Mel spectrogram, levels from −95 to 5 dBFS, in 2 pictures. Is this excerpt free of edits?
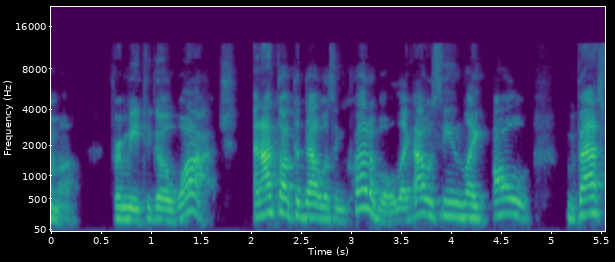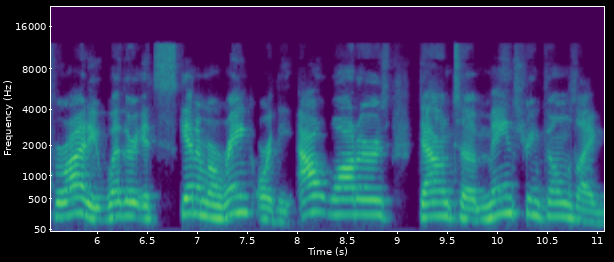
no; 1 cut; at 1.9 s

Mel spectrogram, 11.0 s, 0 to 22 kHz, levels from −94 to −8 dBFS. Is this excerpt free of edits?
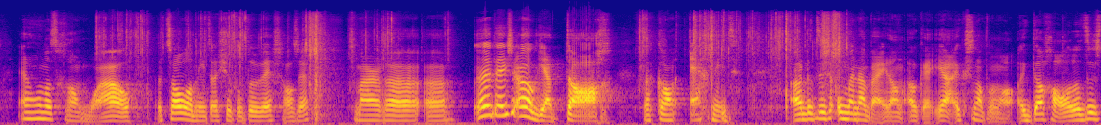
yes; 0 cuts

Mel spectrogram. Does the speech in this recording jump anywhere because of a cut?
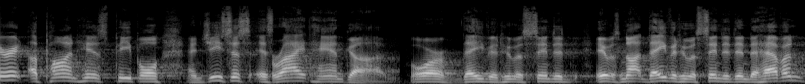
yes; 3 cuts; at 2.7 s, 3.4 s, 4.0 s

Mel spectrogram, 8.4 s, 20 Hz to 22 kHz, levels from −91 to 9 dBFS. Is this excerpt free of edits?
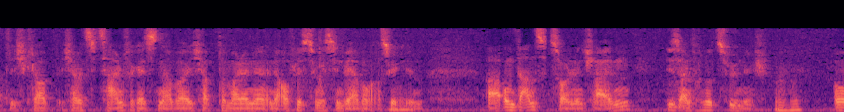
no; 2 cuts; at 3.4 s, 5.5 s

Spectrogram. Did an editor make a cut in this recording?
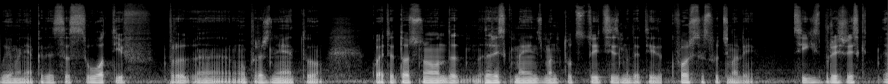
yes; 4 cuts; at 4.8 s, 6.6 s, 7.3 s, 7.9 s

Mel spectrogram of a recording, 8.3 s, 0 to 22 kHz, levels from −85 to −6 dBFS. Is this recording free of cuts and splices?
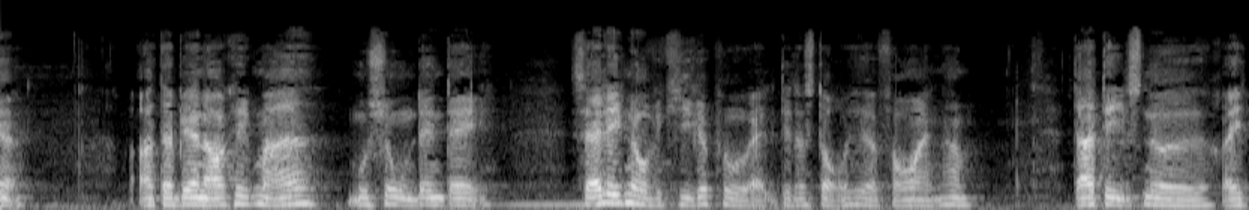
yes; 0 cuts

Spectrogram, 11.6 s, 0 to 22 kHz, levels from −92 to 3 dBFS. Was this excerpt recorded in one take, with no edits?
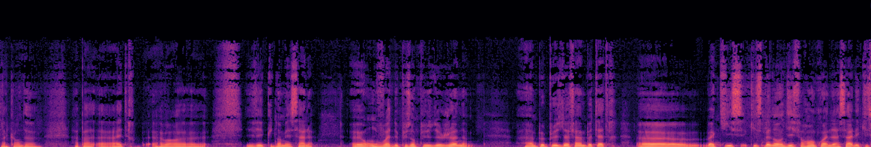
yes; 0 cuts

